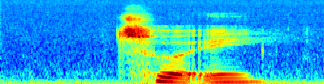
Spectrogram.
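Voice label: "cui", third tone, Chinese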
